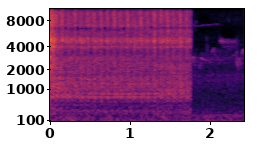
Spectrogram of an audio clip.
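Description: Gearbox and propeller of a rubber-powered balsa model airplane whirring steadily as the wound rubber motor unwinds, stopping abruptly near the end.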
